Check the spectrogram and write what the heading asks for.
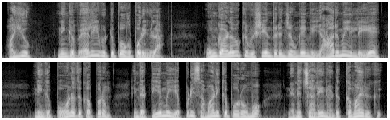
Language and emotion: Tamil, fearful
